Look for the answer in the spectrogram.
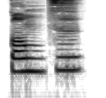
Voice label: "gong zi", Chinese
